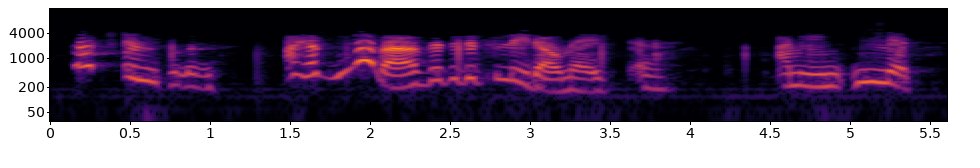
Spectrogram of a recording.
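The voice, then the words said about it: Strained put-on accent. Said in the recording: “Don't strain your accent, honey.”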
